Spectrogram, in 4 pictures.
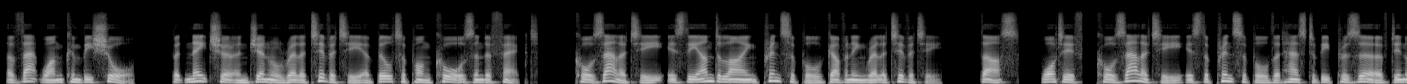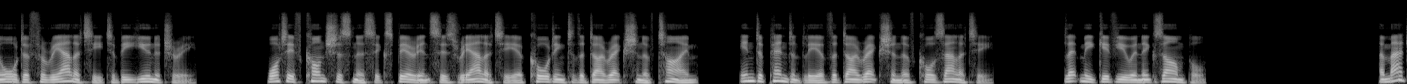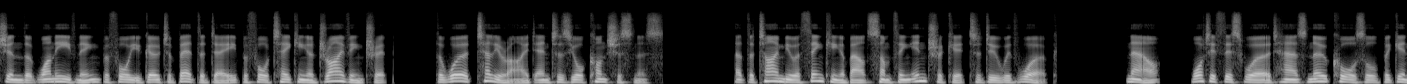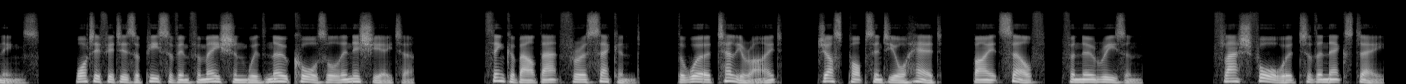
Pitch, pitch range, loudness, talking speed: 110 Hz, 100-120 Hz, -20 LUFS, 155 wpm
